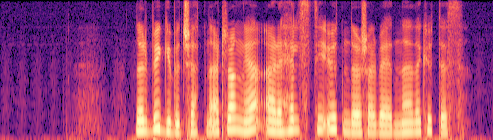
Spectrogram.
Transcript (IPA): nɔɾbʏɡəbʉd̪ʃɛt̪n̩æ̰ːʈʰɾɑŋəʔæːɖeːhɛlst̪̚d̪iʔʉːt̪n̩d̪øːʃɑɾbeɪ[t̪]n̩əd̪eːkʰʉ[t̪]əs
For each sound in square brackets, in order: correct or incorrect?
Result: incorrect: d̪, correct

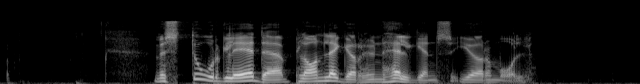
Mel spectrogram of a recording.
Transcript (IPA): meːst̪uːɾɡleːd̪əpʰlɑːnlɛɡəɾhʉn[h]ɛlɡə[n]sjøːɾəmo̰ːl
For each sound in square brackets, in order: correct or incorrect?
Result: correct, correct

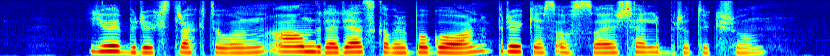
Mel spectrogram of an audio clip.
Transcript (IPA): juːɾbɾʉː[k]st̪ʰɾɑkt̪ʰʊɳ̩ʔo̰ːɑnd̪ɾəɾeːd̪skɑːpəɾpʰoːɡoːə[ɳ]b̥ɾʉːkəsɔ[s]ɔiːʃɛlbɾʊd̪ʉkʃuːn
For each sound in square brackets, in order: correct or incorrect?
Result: correct, correct, correct

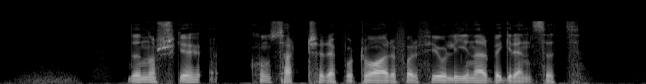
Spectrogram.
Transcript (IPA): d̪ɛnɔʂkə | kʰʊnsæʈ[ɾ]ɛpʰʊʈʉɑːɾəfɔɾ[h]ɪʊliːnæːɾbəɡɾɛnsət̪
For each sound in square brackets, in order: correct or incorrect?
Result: correct, incorrect: f

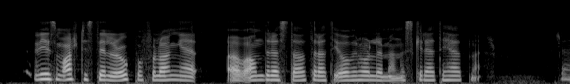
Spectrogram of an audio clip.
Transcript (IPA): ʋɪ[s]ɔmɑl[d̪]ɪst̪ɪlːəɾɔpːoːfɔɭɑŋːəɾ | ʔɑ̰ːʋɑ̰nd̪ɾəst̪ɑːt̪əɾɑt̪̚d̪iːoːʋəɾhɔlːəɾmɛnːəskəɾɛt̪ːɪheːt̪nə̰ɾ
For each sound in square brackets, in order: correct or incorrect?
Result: correct, incorrect: t̪

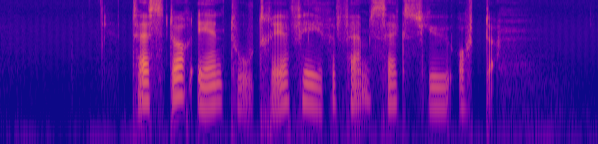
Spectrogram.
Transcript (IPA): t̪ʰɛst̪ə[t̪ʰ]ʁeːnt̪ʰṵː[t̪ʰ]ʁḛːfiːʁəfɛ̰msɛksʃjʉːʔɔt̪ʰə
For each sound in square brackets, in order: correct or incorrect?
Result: incorrect: none, correct

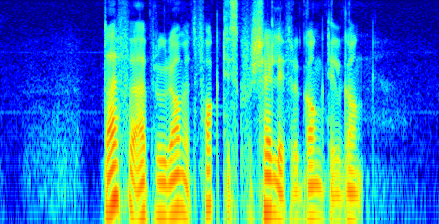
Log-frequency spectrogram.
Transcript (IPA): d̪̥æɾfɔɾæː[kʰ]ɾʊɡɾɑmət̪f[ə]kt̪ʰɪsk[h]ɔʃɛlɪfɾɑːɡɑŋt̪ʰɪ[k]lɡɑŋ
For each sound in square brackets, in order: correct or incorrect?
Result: incorrect: pʰ, incorrect: ɑ, incorrect: f, incorrect: none

